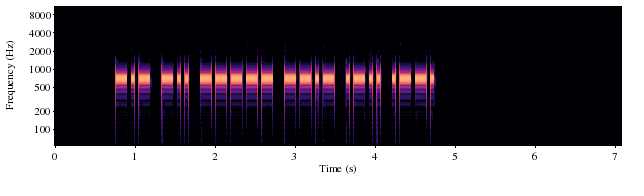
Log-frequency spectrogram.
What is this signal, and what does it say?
Morse code, heard as a keyed tone, about 25 wpm, 700 Hz. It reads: KD0QLP
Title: USA Call Signs - 6 Characters - Repeated 3x - 25wpm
